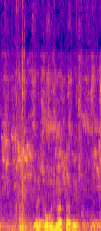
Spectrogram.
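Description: A pigeon being released from a loft beats its wings in a quick flutter near the listener, along with soft cooing sounds, while someone speaks at the same time.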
